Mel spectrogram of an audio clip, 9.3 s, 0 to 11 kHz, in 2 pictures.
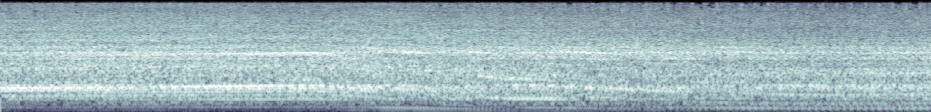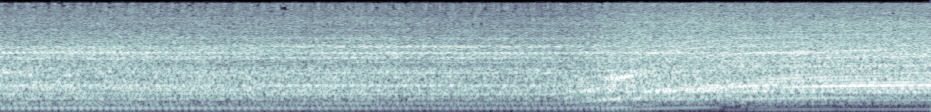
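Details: BMW E36 with M42 engine after a timing chain replacement: steady idle with a fast, light ticking rattle on top and quick rev blips; unusual engine noise, cause unclear.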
